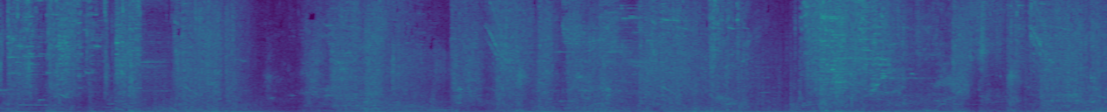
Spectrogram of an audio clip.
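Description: Fantasy spell effects whoosh and clash in a fast battle.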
